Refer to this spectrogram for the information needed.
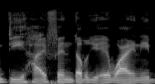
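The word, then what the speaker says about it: DeWayne: I put a hyphen in my name, D-WAYNE, because my name is pronounced D-Wayne. – Right. – But there's an E in it. It's capital D, little E, capital W-A-Y-N-E. Still pronounced Dwayne.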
